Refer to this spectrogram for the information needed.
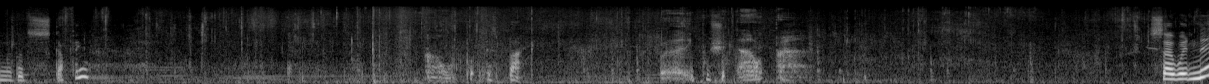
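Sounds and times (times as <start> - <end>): roots and soil rustling: 0.0 - 12.0.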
